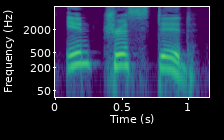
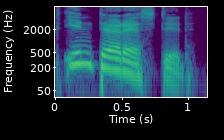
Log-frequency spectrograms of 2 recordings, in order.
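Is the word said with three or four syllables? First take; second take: three; four. First: The word is said with three syllables. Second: The word is said with four syllables. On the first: The speaker calls it right. "Three syllables" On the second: The speaker calls it wrong. "not interested"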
